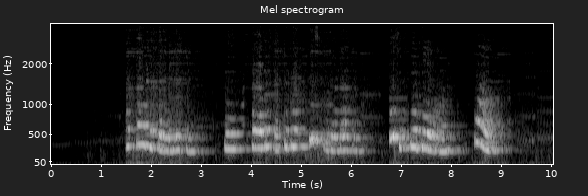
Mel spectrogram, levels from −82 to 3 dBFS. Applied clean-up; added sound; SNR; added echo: neural separator model SepFormer DNS4.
